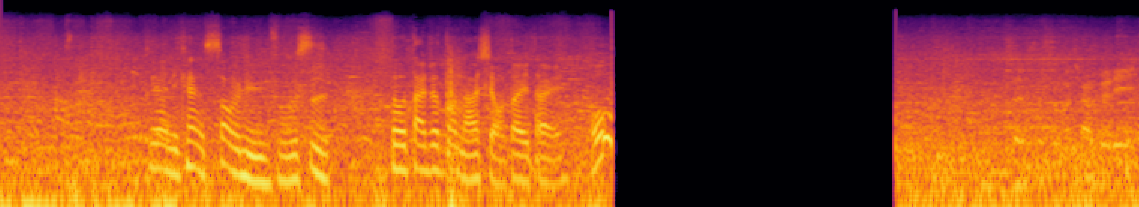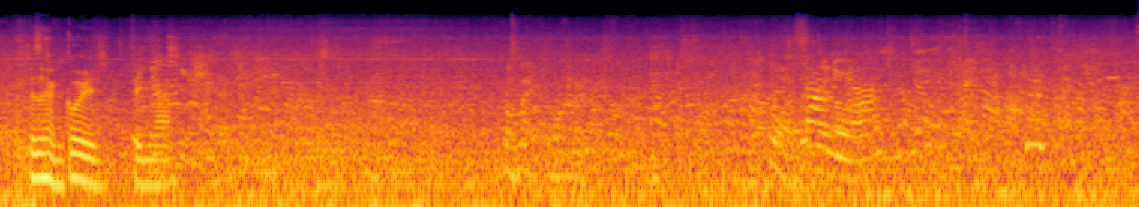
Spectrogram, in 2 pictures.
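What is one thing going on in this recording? A woman talks close by in a lively way.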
